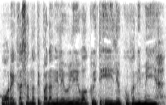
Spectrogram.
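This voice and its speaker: A man's voice: mid-range voice, completely flat delivery, quick pace, mellow, lightly acted. A man with an Ilocano accent playing a lovesick, hardworking young farmer who broods anxiously, in a radio drama. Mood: wistful, brooding. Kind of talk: Filipino radio drama acting. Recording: music under the voice.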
